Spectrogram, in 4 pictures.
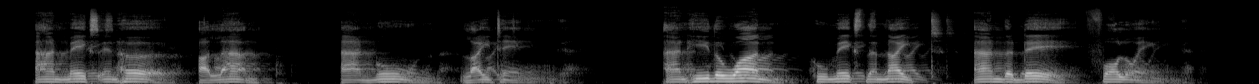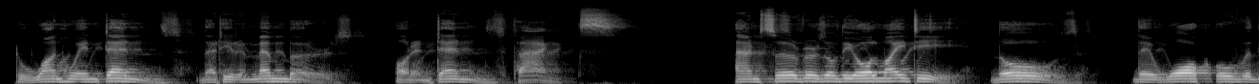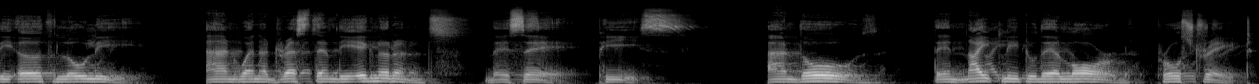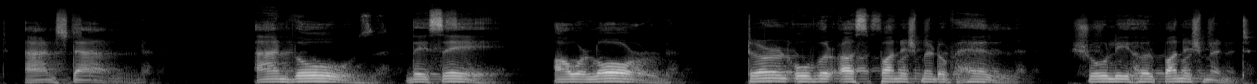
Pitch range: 90-130 Hz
